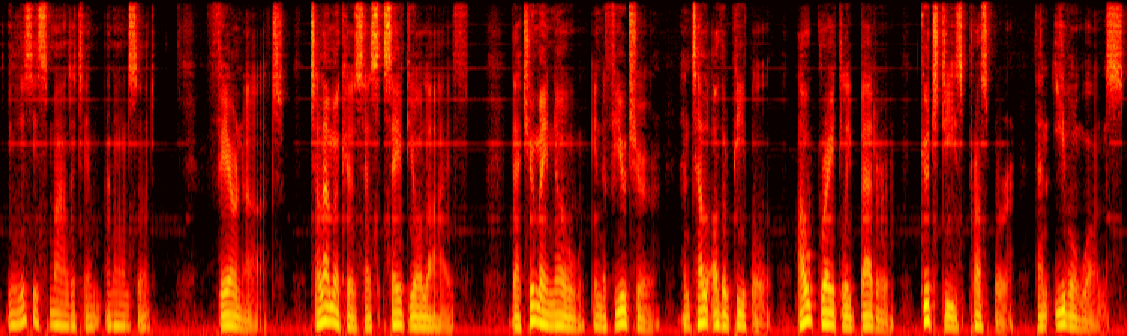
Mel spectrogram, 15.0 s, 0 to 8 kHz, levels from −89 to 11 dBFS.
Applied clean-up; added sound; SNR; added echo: neural separator model SepFormer DNS4.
